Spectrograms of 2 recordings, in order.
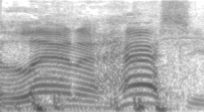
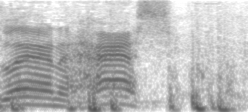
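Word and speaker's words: Lannahechee: some beautiful steelhead trout you mean the lana hassey river no no no no no the the lana hatch it runs right near here yeah but it's pronounced land hass why is everything in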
